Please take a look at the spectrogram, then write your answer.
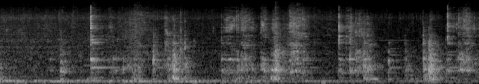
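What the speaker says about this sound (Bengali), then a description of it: "আমি ঢ্যাঁড়সটা দিয়ে দিচ্ছি। এটা আমি গরম জল দিচ্ছি" Okra cooking in a pan in a home kitchen as a little hot water is added, steady sizzling broken by clattering stirs and scrapes of a utensil against the pan, close and irregular.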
